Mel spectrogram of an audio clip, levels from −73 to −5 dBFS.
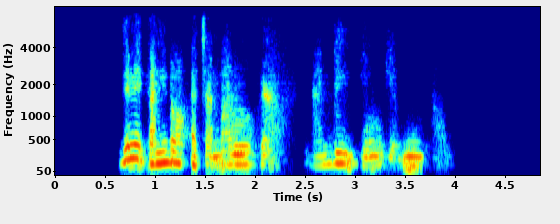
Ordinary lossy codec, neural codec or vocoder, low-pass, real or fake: Opus, 16 kbps; codec, 44.1 kHz, 0.9 kbps, DAC; 7.2 kHz; fake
